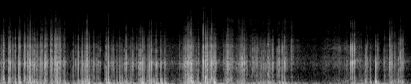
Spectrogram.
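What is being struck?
Resin rhinestone-covered notebook scratched with nails.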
